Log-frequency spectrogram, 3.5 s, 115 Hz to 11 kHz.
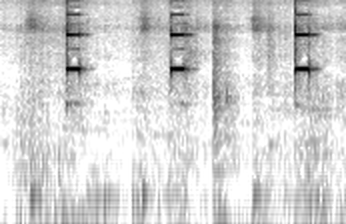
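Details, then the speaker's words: Multimeter probing the input winding of a large disassembled transformer from a 550 A welding machine. The auto-ranging meter switches to continuity and gives short high beeps, showing near-zero resistance, practically a short, across the input. "tá dando praticamente um curto na entrada é porque esse mío tá automático e tá achando a escala de Cont continuidade"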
